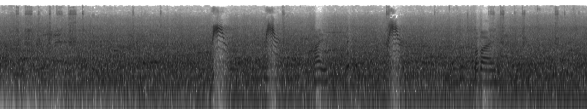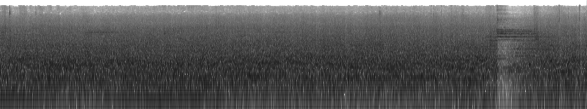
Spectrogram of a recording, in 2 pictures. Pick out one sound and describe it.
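A crowd chatters and calls out in a busy, echoing hall.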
